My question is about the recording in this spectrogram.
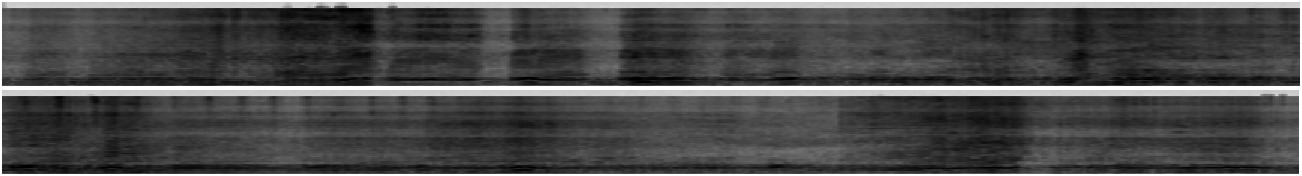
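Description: Two-stroke enduro dirt bike ridden over a muddy trail. The engine revs up and down with repeated throttle blips as it comes up, passes close and pulls away.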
